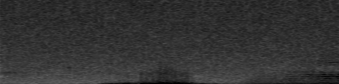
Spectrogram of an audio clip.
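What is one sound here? A man talks calmly into a close headset microphone.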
